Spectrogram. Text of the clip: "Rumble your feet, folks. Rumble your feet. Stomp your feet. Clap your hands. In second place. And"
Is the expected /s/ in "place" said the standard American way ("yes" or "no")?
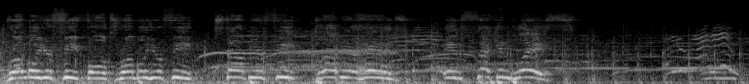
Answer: no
